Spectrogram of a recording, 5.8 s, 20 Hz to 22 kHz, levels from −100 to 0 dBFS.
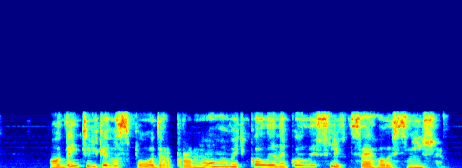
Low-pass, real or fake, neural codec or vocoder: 7.2 kHz; fake; vocoder, 22.05 kHz, 80 mel bands, HiFi-GAN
